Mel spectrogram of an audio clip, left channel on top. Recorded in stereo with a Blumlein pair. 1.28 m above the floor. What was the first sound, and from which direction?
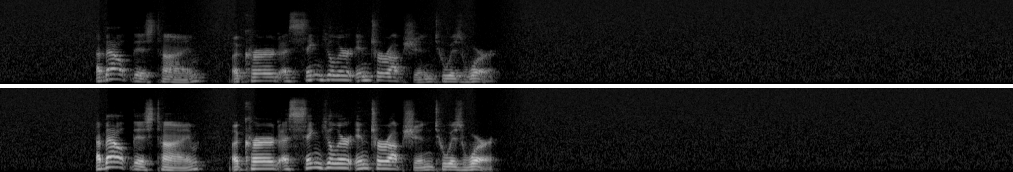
A man speaking, 65° right.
